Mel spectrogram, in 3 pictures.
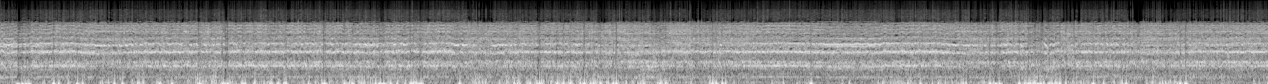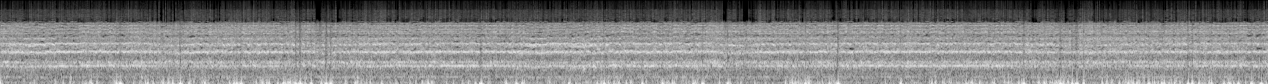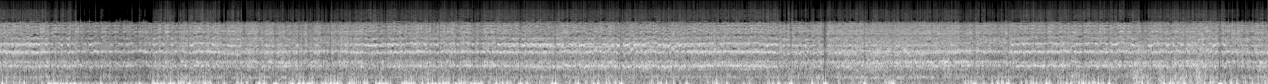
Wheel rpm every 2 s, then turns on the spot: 220, 230, 220, 230, 230, 230, 230, 230, 230, 230, 230, 230, 230, 230, 220, 220, 220, 220, 230.
none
